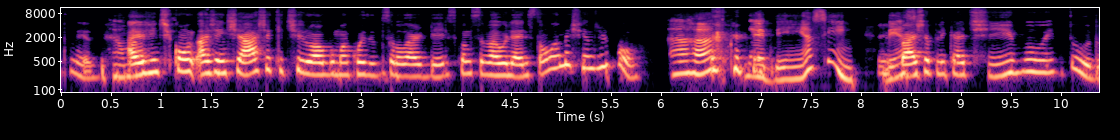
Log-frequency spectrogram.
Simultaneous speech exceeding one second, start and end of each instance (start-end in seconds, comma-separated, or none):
none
